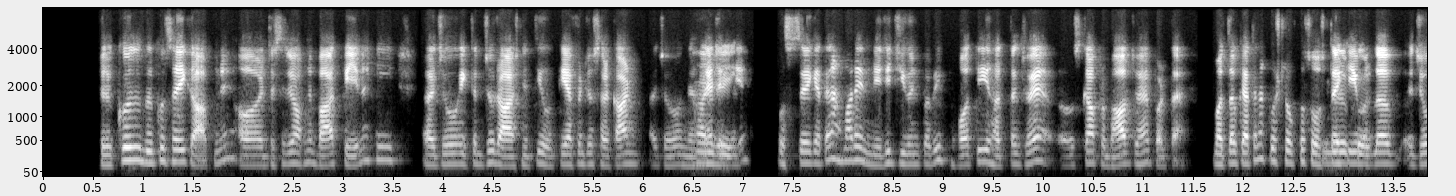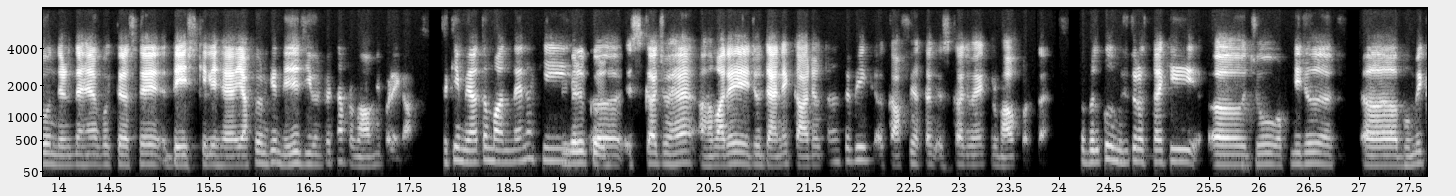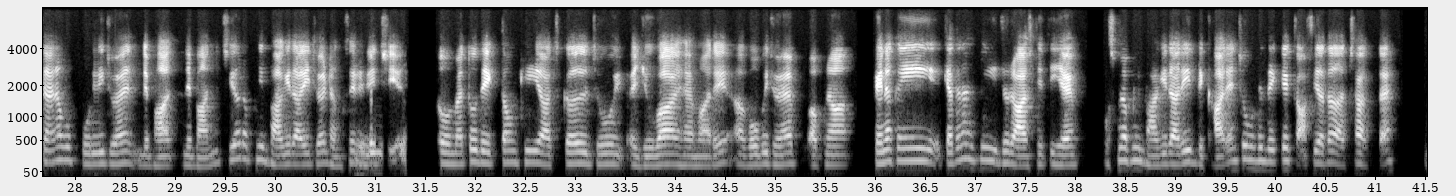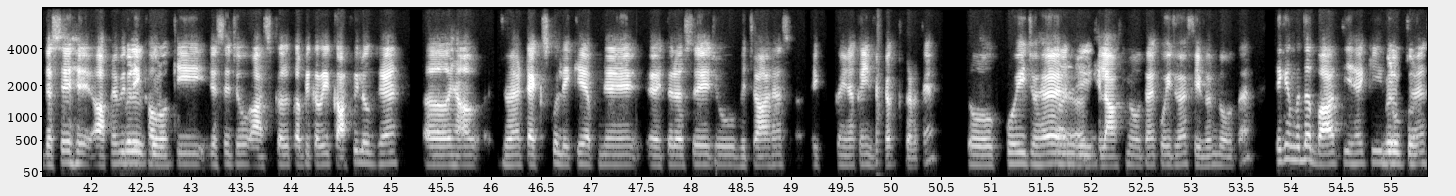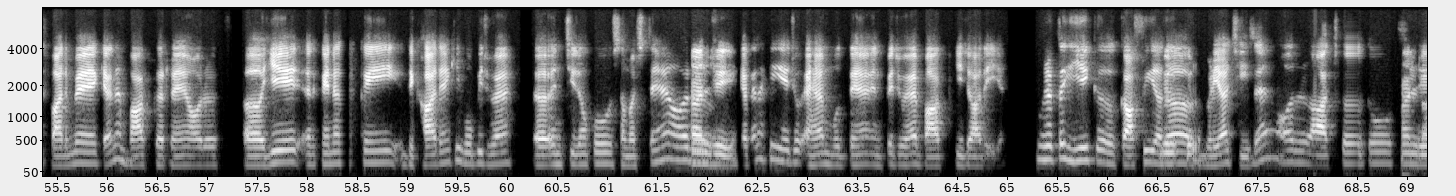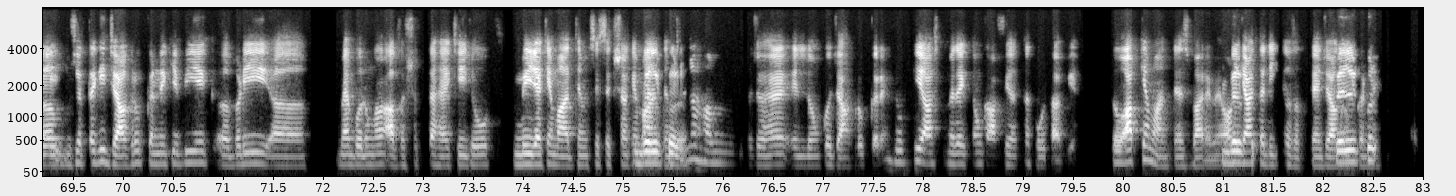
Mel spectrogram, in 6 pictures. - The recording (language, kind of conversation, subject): Hindi, unstructured, राजनीति में जनता की भूमिका क्या होनी चाहिए?
- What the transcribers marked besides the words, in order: laughing while speaking: "जैसे"; in English: "फेवर"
